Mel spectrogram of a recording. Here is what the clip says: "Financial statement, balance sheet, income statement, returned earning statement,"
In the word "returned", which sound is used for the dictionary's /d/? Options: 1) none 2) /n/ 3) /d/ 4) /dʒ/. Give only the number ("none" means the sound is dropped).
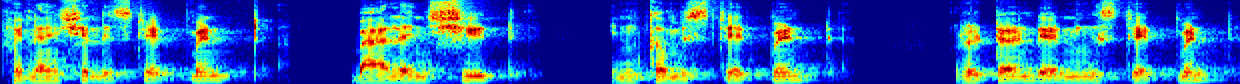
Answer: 3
